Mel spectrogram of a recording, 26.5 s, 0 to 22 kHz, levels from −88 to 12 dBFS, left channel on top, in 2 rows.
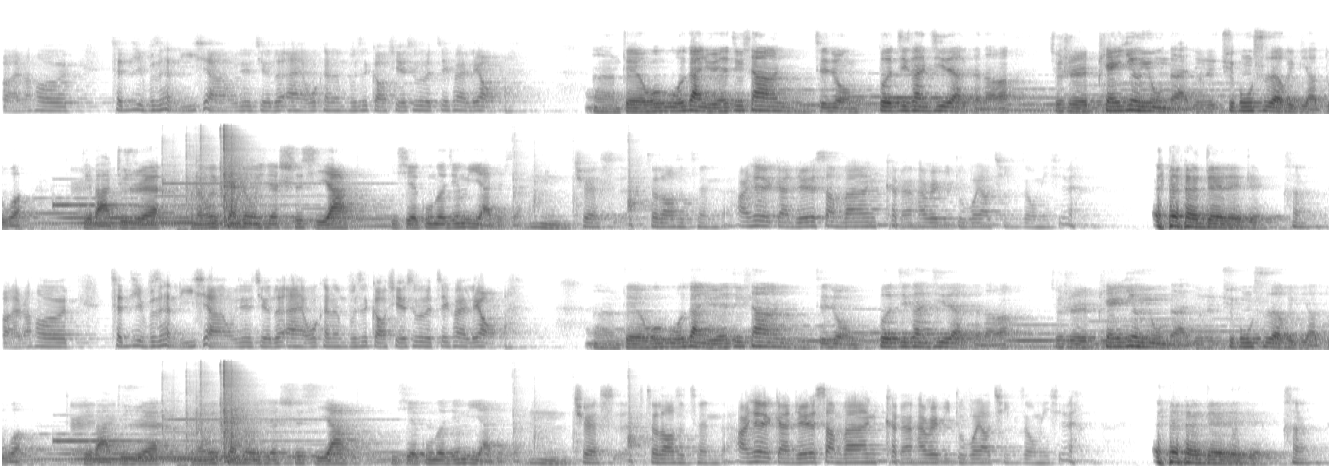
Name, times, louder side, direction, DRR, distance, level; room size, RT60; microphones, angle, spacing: voice 1, 0.0-5.2 13.9-14.5 18.5-24.1 25.6-25.8 26.1-26.3, right 4 dB, 45° right, 0.8 m, -39 dB
sound 1, 5.8-17.2, equal, 80° left, 3.4 m, -39 dB
voice 2, 5.9-10.1 10.5-13.5 14.1-14.9 15.1-16.8 17.2-19.0 22.3-22.4 23.1-23.2 24.8-25.9, left 2 dB, 55° left, 1.0 m, -28 dB
sound 2, 12.5-12.6 14.9-15.9 16.8-16.9 17.2-17.3 18.4-18.7 19.0-19.1 19.5-19.6, equal, ahead, 1.5 m, -36 dB
12.5 x 12.0 x 7.6 m
head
